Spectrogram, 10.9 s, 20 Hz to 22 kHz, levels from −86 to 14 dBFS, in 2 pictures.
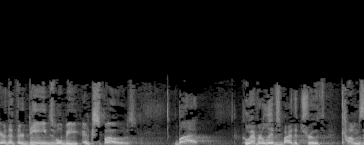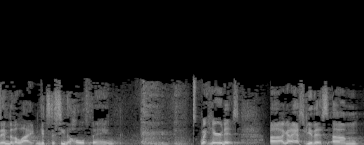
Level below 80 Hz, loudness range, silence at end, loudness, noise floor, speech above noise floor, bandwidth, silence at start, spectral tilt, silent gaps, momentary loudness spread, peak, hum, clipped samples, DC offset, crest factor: -72 dBFS; 3 LU; 0 s; -20 LUFS; -47 dBFS; 27 dB; 10.5 kHz; 0 s; -3.5 dB/octave; none; 13 LU; -6 dBFS; none; under 0.1%; under 0.1%; 16 dB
